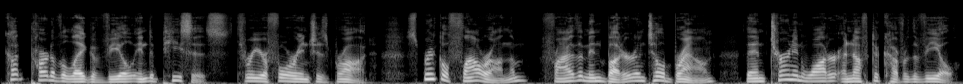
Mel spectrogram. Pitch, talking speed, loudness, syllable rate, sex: 135 Hz, 200 wpm, -17 LUFS, 4.9 syllables/s, male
